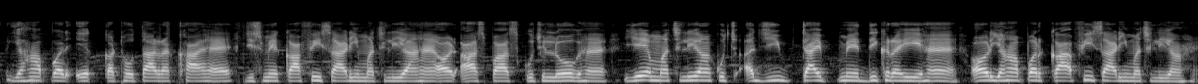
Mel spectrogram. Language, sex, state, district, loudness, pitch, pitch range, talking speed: Hindi, male, Bihar, Supaul, -16 LUFS, 165 Hz, 160-180 Hz, 160 wpm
